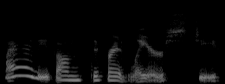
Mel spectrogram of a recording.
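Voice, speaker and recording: This art livestream host talks in a mid-range, creaky, darkish voice with huge pitch swings at normal speed. Drawing as she goes, she rambles casually, mutters to herself and lets out mild swearing in an informal manner.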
